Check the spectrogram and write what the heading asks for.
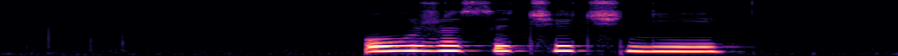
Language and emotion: Russian, sad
